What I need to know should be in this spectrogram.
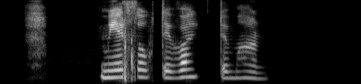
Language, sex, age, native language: Icelandic, female, 9, Icelandic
